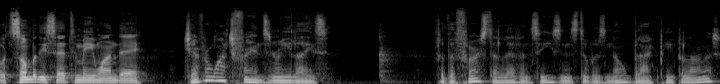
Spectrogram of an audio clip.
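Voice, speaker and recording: In an Irish accent, a man with a very deep, low pitch talks at a fairly quick pace with ordinary pitch variation, on a very clean recording with a silent background. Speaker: conspiracy podcaster. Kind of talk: casual chat. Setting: hotel room studio.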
